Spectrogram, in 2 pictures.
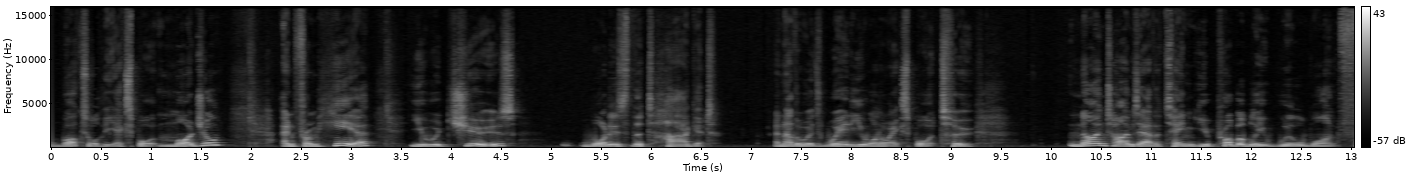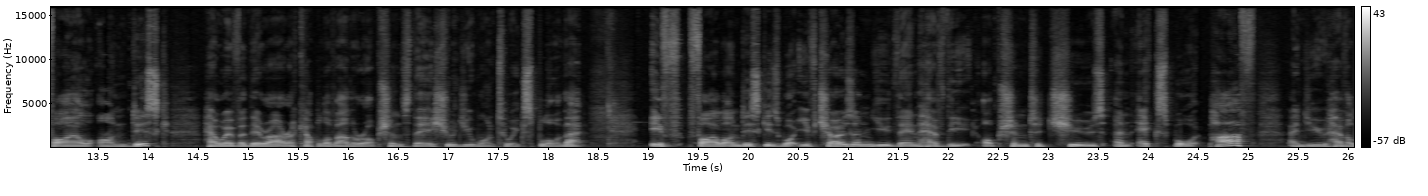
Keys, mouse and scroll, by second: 13.9 click, 17.1 click, 21.7 click.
